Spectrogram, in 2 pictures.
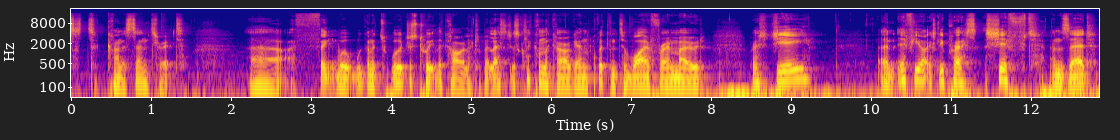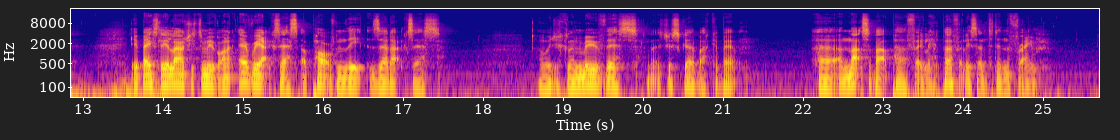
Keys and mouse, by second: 5.5 click, 7.0 click, 8.6 g.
